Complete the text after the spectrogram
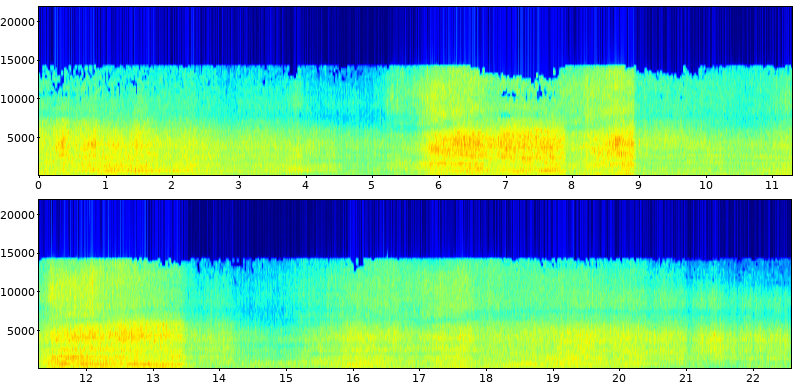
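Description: Race car engines roar loudly as they speed past outdoors.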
